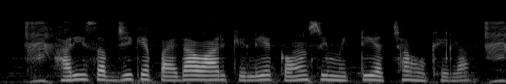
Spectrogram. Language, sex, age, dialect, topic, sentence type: Bhojpuri, female, 31-35, Western, agriculture, question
